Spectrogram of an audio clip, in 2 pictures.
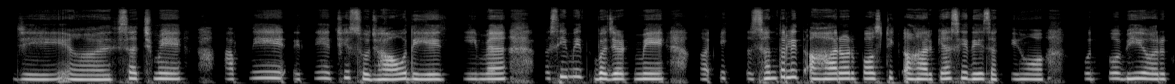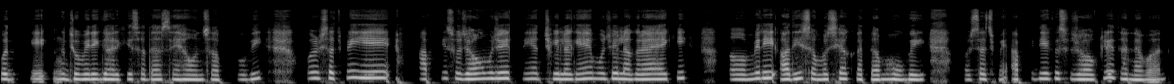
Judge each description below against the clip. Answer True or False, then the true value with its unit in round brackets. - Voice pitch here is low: False (250 Hz)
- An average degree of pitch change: False (2.2 semitones)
